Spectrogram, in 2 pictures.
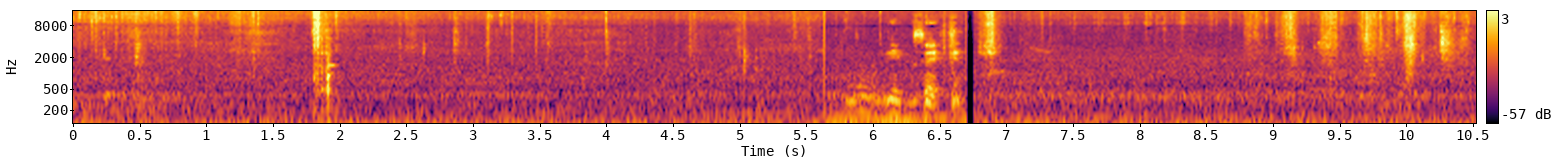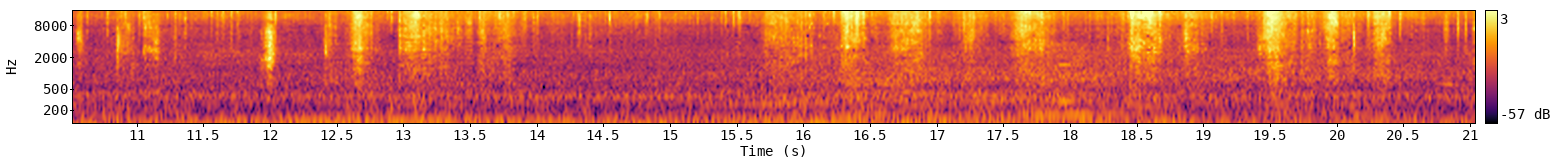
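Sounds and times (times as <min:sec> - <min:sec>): steady low rumble: 0:00.0 - 0:21.0
cloth scraping metal grill grate: 0:06.4 - 0:07.3, 0:08.7 - 0:14.8, 0:15.4 - 0:21.0.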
